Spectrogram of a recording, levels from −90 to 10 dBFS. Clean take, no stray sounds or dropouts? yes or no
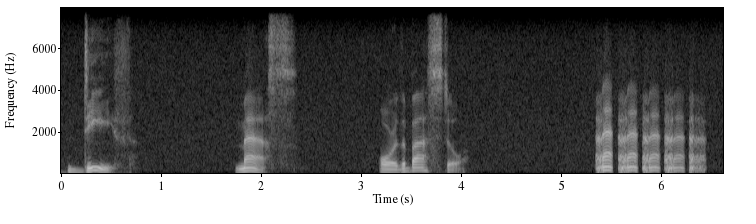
no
